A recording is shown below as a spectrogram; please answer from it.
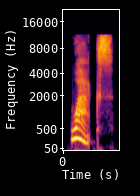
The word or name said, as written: wax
